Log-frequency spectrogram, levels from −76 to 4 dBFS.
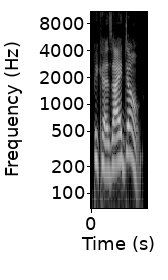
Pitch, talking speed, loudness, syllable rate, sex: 210 Hz, 165 wpm, -18 LUFS, 5.5 syllables/s, female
